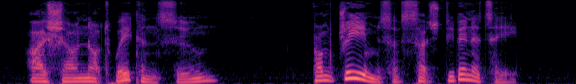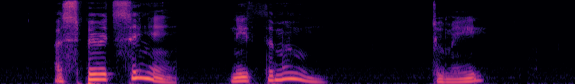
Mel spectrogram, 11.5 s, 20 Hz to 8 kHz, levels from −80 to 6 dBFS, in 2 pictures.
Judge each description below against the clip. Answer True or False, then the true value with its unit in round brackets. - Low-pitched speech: True (125 Hz)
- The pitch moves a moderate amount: False (7.9 semitones)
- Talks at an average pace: False (95 wpm)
